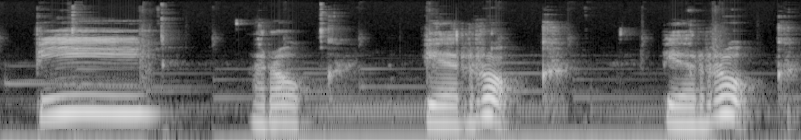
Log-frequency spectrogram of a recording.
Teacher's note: you can hear that I don't say g, I say k.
